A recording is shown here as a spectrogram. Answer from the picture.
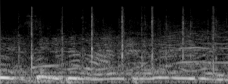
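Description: A crowd of protesters shouting, several loud raised voices at close range, with scattered sharp clicks.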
